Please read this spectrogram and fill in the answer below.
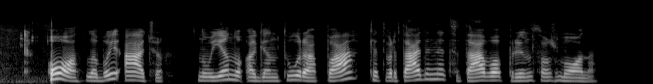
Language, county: Lithuanian, Vilnius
